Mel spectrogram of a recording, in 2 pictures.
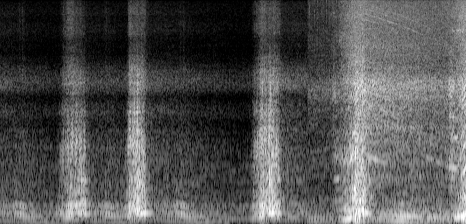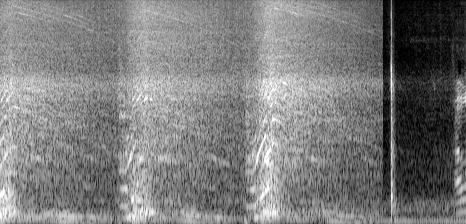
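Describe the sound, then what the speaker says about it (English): A truck engine with a super loud, aggressive exhaust, heard from behind the vehicle: six or seven sharp throttle blips, each a brief roaring rise and fall, separated by quieter idle rumble and spaced about every second and a half. "Back by the exhaust, it's super loud, sounds awesome, it sounds aggressive."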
